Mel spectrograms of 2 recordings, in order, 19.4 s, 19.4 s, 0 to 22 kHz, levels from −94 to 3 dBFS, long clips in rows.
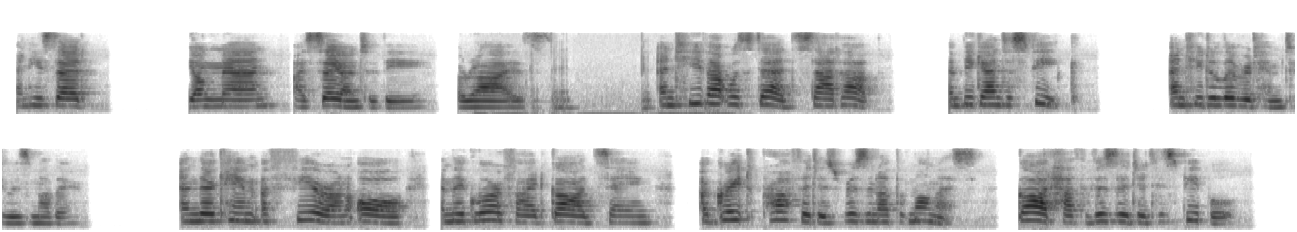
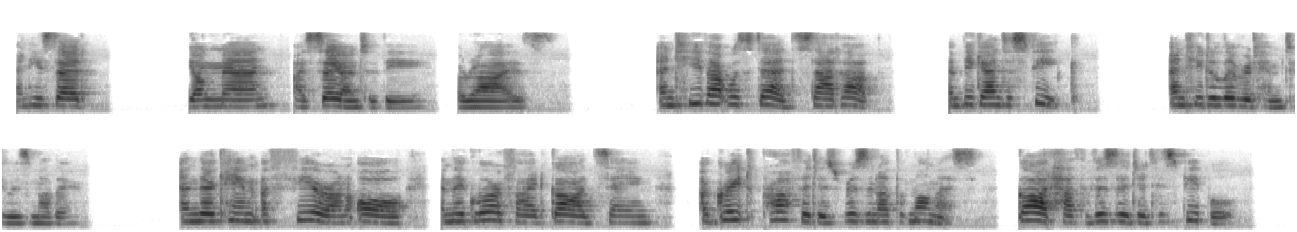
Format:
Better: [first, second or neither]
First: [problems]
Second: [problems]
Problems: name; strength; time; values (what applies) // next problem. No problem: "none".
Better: second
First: noise reduction (neural separator model SepFormer DNS4)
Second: none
